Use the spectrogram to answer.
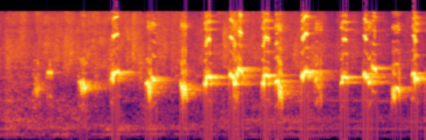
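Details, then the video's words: Sooty-headed bulbul song in the spirited garuda ropel style, a night lure for stirring rival birds: brisk chain of bright chirps and slurs, starting sparse and quickening into a steady stream over four seconds. "kicau suara burung trucukan gacor garuda ropel ini cocok buat pancingan trucuk bahan di malam hari"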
